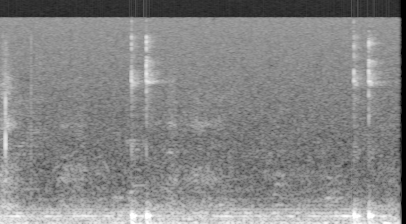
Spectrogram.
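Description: Faint computer mouse clicks: two pairs of quick clicks, about a second and a half in and again near the end, over a low room hum.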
